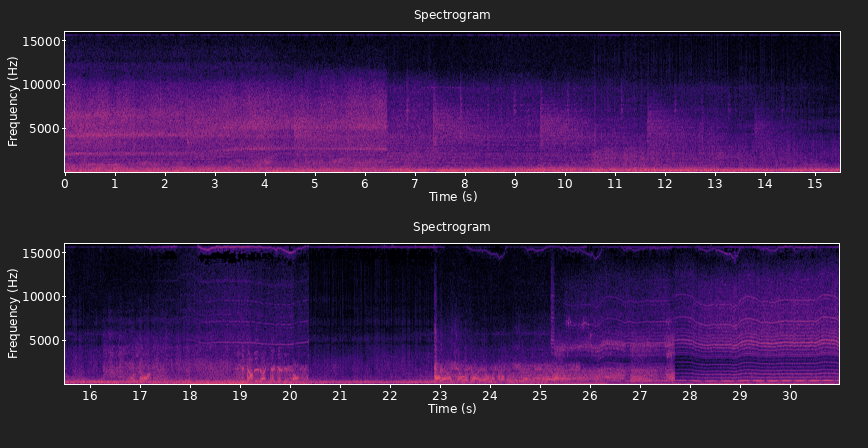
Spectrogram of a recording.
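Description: Twin-turbofan SEPECAT Jaguar strike jets on the flight line, a steady high jet whine that rises slightly. Then a run of cut-together cockpit sounds: noisy engine and air sound, brief radio voices, and a steady warbling electronic tone in the last few seconds.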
